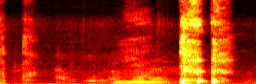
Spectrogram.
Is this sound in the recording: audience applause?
no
